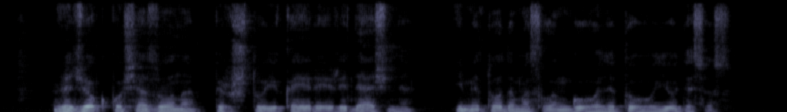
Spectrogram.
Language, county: Lithuanian, Vilnius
